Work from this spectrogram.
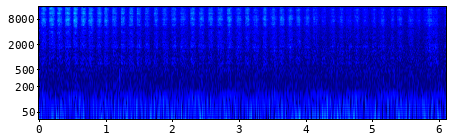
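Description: A purple colored pencil rubs and scratches across a printed paper mandala coloring sheet lying flat on a table while the other hand holds the sheet steady. Quick, even back-and-forth strokes make a continuous bright scratching hiss over a steady low hum.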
